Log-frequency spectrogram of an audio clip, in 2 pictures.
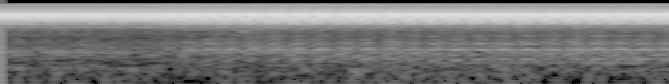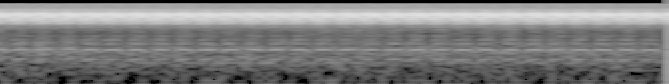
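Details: A male cicada stridulates at full volume, cymbalising to attract females. It makes an unbroken, shrill buzz, steady in pitch and loudness, with a fast, even pulsing inside the drone.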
